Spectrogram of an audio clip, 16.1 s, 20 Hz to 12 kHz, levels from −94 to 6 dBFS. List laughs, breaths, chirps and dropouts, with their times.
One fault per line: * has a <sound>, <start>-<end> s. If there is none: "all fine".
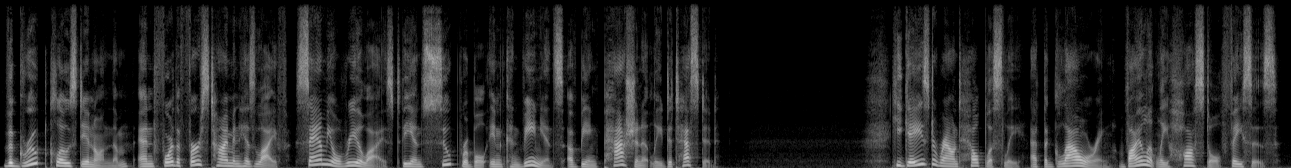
all fine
